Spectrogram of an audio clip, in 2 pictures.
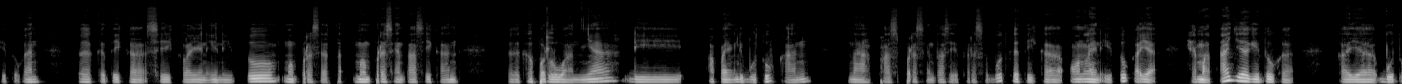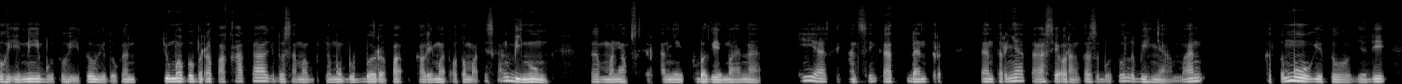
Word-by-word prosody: gitu - - -12
kan, 115 +1 -2 0.4
eee, 115 -1 -1
ketika 110 0 -4
si 110 -1 -4
klien 110 -1 -2
ini 105 -1 -3 0.2
tuh 140 +1 +6
mempreset 115 -4 -4 0.2
mempresentasikan, 115 -2 -2 0.5
eee, 110 0 -5
keperluannya 115 +7 +1
di 110 -2 0 0.3
apa 110 - -1
yang 110 - -1
dibutuhkan. 110 +2 -3 0.4
Nah, 105 -2 -3
pas 105 -1 -8
presentasi 110 -1 -8
tersebut - - -6
ketika 105 0 -2
online 120 -3 +3
itu 145 +8 -1
kayak 120 -6 +1 0.3
hemat 110 -3 +2
aja 165 -1 +7
gitu 120 -2 +4
Kak, 105 -2 -5 0.4
kayak 110 0 +2
butuh 120 0 +1
ini 120 +2 +5
butuh 115 -2 -2
itu 115 +4 +3
gitu 105 -2 -3
kan. 115 -1 0 0.3
Cuma 135 +1 +7
beberapa 130 -1 +1
kata 150 +2 0
gitu 120 -2 -3
sama 110 +1 -3
b 110 - -16
cuma 120 0 +2
beberapa 115 -2 +1
kalimat 115 +1 +1
otomatis 115 +6 -5
kan 170 0 0
bingung, 120 -6 +7 0.4
eee, 120 - -1
menafsirkannya 115 0 -1
itu - - -33
bagaimana 110 0 +2 0.4
iya 170 -4 +2
singkat-singkat 130 +2 -5
dan 125 -2 +2
ter - - -11 0.4
dan 130 -1 +2
ternyata 140 -2 0
si - - -8
orang 115 -3 0
tersebut 115 0 -5
tuh 150 - -1
lebih 120 -5 -1
nyaman 115 +6 0 0.7
ketemu, 150 -3 +6
gitu. 115 -2 -2
Jadi 115 +4 +1
115 Hz, 140 wpm, -24 LUFS, 110-125 Hz, 0.7 s, aja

